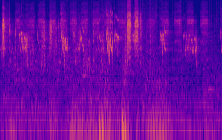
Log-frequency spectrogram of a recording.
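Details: Budgies from twenty pairs chirp in a crowded chorus, short bright squeaks and scratchy notes tumbling over each other, with faint low rumbling.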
